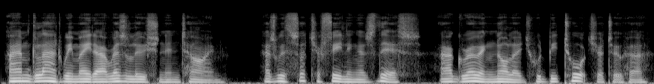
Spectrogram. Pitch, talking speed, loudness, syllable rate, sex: 120 Hz, 220 wpm, -17 LUFS, 5.6 syllables/s, male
